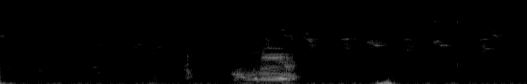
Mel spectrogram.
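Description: A Gir cow lets out a single loud, deep moo close by, with birds chirping faintly around it before and after.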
